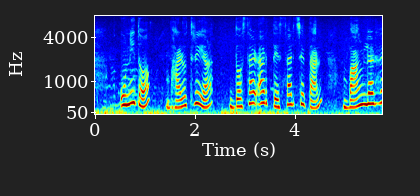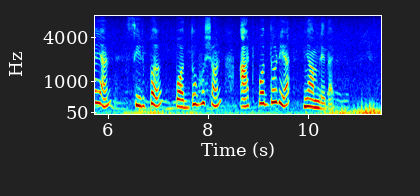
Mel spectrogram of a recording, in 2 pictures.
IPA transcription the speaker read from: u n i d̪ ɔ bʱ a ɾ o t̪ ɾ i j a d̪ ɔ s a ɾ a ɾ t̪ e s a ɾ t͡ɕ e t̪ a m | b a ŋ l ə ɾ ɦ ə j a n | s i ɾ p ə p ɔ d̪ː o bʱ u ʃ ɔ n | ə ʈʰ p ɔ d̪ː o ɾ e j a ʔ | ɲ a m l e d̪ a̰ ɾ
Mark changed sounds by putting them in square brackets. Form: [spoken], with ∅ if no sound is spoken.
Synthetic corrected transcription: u n i d̪ ɔ bʱ a ɾ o t̪ ɾ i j a d̪ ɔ s a ɾ a ɾ t̪ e s a ɾ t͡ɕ e t̪ a [n] | b a ŋ l ə [ɽ] ɦ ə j a n | s i ɾ p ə p ɔ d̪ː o bʱ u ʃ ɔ n | [a] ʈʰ p ɔ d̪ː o ɾ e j a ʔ | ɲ a m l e d̪ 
